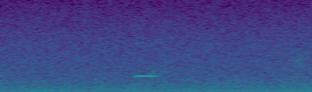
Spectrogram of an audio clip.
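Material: Nothing is struck.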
